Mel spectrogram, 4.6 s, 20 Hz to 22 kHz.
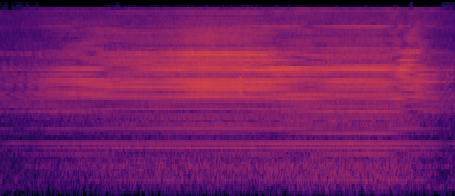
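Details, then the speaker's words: Quadra 700 replacement floppy drive after cleaning and regreasing, powered outside the drive cage with a disc inside: steady high buzzing motor drone with no eject clunk, motor spins but the disc is not ejected. "I did notice I left in the sacrificial floppy uh disc and it sounds like it's trying to eject that but the eject mechanism is still not working for some reason"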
